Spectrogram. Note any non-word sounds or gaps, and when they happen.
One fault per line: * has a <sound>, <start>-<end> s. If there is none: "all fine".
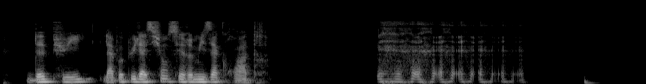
* has a laugh, 3.8-5.3 s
